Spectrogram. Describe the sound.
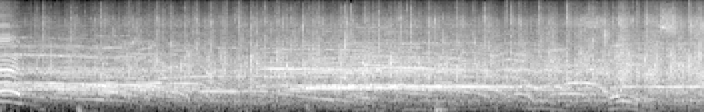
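Sustained applause and cheering from an audience at a live storytelling show in Baltimore, greeting a performer as she is introduced; dense, steady clapping fills all seven seconds with scattered whoops mixed in.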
